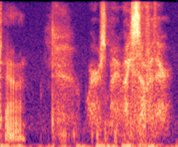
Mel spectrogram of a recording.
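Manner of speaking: hushed whisper, sneaking up on a fish. Real, not acted. Streamer creeping toward a fish, whispering. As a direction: breathe the words out so nothing hears you. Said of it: "Why am I whispering?".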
